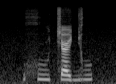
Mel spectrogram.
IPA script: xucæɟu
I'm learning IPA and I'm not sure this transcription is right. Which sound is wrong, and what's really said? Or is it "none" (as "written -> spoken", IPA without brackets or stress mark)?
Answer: none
